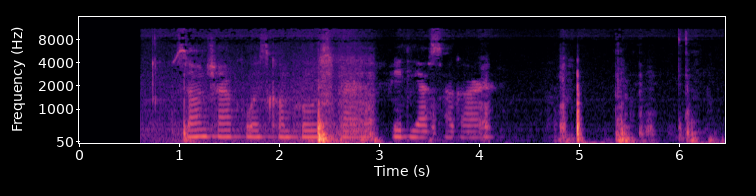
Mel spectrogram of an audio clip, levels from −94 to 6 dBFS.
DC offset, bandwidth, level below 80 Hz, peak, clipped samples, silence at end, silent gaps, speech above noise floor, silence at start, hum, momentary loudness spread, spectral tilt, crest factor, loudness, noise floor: under 0.1%; 11.5 kHz; -42 dBFS; 0 dBFS; under 0.1%; 0.1 s; none; over 62 dB; 0.9 s; none; 22 LU; -6.5 dB/octave; 30 dB; -30 LUFS; under -90 dBFS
